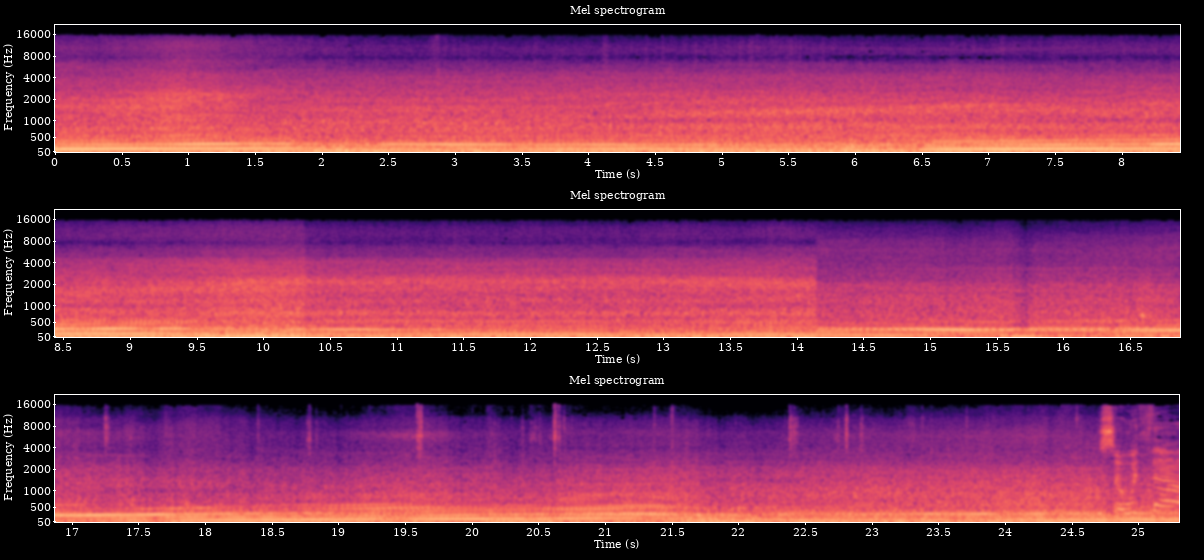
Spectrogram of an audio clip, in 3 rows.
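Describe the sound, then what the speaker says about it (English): An Audi R8 with an aftermarket exhaust revving in several rising and falling sweeps, a loud, throaty engine tone that swells and drops, with voices talking over parts of it. "exhaust was definitely a great addition."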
